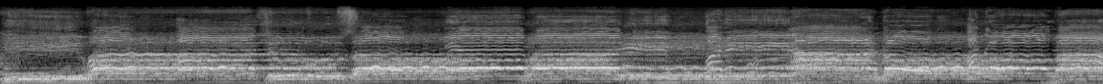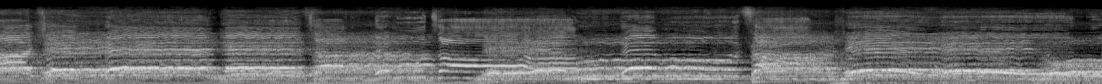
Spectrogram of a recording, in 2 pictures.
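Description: Mixed men's and women's choir singing a hymn in Shona a cappella, in several-part harmony with sustained phrases.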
